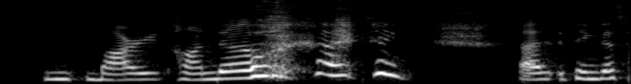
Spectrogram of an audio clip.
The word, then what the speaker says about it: Marie Kondo: tidying up my office and kind of like Marie Kondo.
